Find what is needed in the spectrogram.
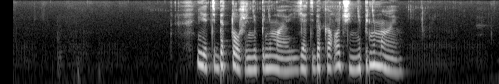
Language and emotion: Russian, angry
